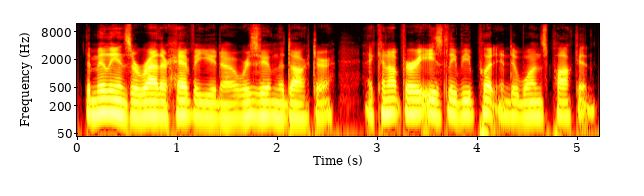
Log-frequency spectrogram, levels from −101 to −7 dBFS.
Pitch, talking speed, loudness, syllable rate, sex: 120 Hz, 220 wpm, -21 LUFS, 7.1 syllables/s, male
